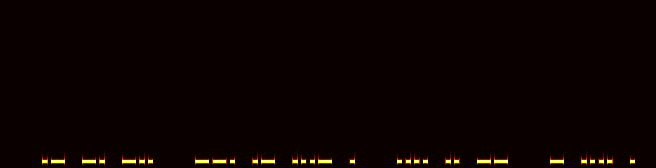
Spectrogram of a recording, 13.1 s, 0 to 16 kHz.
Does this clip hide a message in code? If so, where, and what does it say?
Yes: Morse code from 0.9 to 12.7 s, heard as a keyed tone, about 14 wpm, spaced as for 12 wpm, 680 Hz. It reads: AND GAVE HIM THE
